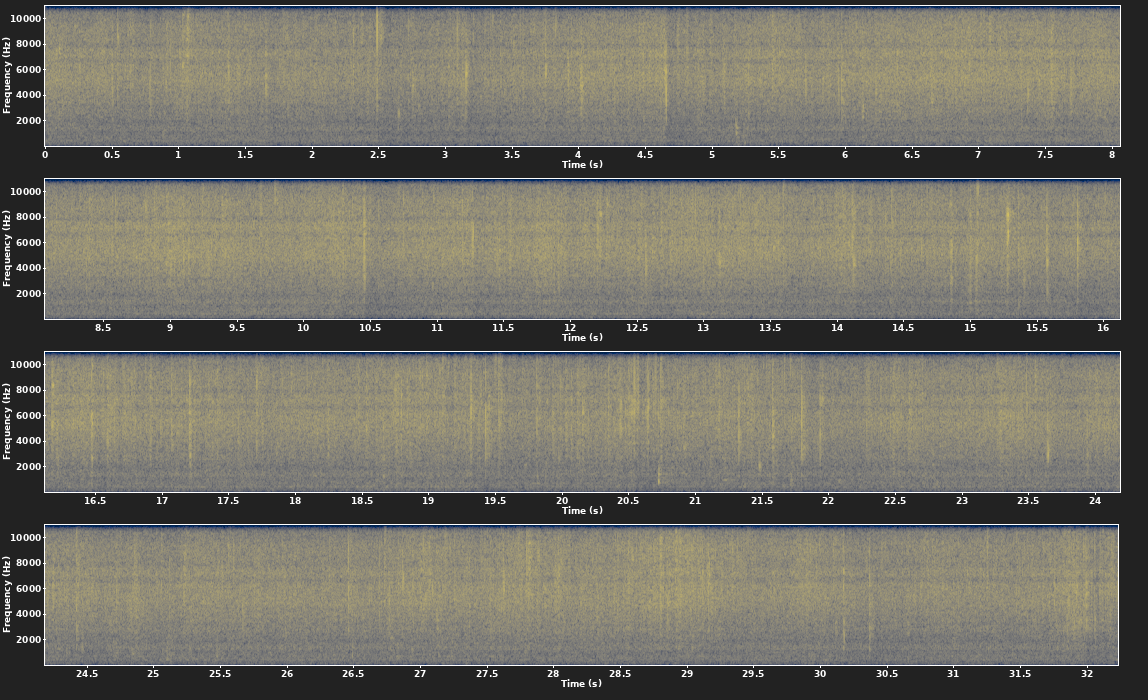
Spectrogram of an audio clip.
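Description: Wildfire burning through standing conifers: a steady hiss with scattered sharp crackles and pops of burning wood.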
